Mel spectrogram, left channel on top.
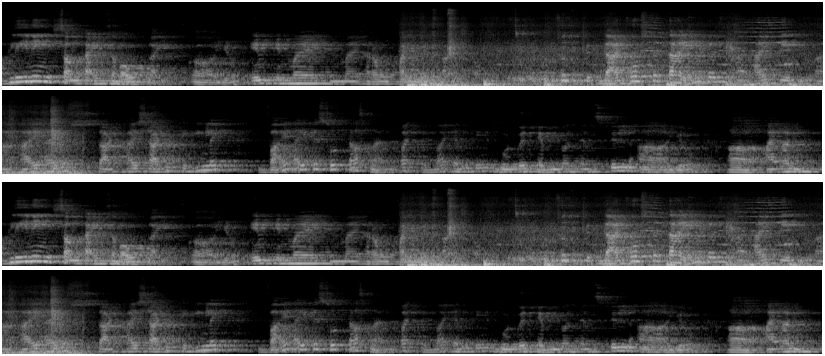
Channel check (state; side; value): identical; both; correlation 1.00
